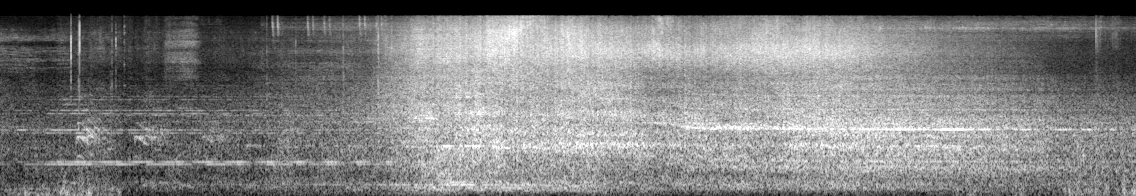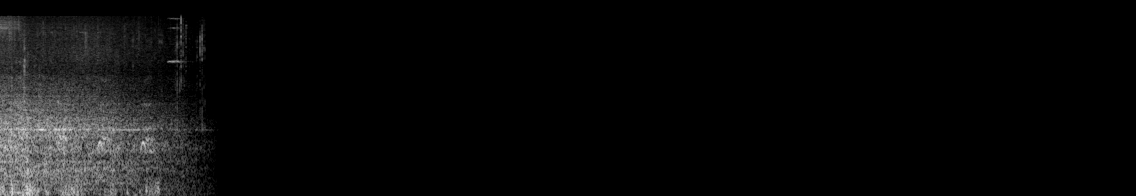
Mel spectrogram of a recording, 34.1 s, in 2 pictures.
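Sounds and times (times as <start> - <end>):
steady high tone: 0.0 - 19.1
train rushing past: 0.0 - 19.6.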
